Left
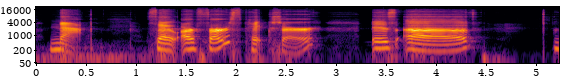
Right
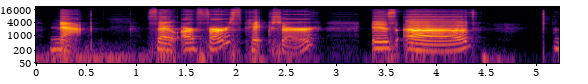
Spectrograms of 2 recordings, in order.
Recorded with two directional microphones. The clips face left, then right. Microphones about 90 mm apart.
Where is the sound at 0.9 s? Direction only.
65° left (ahead or behind).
